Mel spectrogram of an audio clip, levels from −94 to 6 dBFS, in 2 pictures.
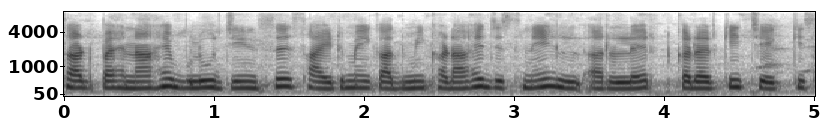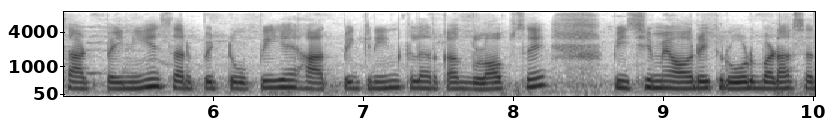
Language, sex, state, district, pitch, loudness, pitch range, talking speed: Hindi, female, Bihar, Jahanabad, 195 Hz, -16 LUFS, 185-210 Hz, 240 wpm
